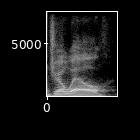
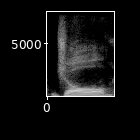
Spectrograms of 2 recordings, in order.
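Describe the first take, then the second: First: "Joel" pronounced Jo-EL; two-syllable Joel. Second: "Joel" squashed into a single beat; one-syllable Joel. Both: Shown as a demonstration. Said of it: "as some people call him".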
